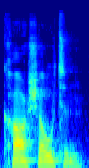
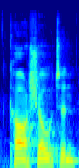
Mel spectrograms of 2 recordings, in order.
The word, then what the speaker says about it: Carshalton: the pronounciation and uh they were saying car sholon okay car Shulton it looks as though it is it was is either that or cars Holton sorry for the unprofessionalism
